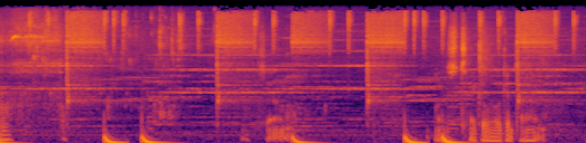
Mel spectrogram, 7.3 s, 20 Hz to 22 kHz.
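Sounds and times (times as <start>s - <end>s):
light straw-coloured wine poured into a glass: 0.0s - 2.6s
speech: 5.6s - 7.0s.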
